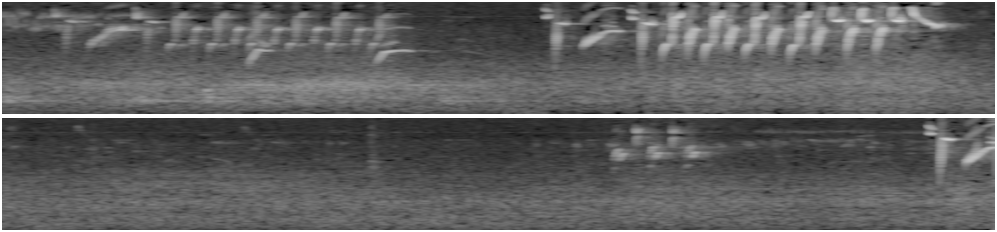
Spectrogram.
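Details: European goldfinch with bursts of fast high twittering song separated by long quiet gaps, the middle burst loudest, short chirps returning at the end.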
